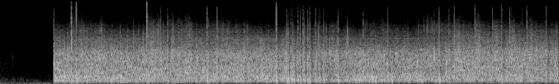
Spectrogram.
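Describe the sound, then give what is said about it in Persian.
New Year fireworks over Umayyad Square in central Damascus, Syria, at the moment 2025 began: after a brief quiet start, they burst in a dense, continuous barrage of loud cracks and booms, with sharp pops piercing a steady roar of overlapping explosions for several seconds. “آتشبازی در میدان اموی در مرکز دمشق در لحظه تحویل سال 2025، شادی سوری‌ها در اولین تحویل سال نو پس از سقوط رژیم اسد نمونه ای از امیدواری‌هایی بود که مردم سراسر جهان برای سال جدید داشتند.”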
